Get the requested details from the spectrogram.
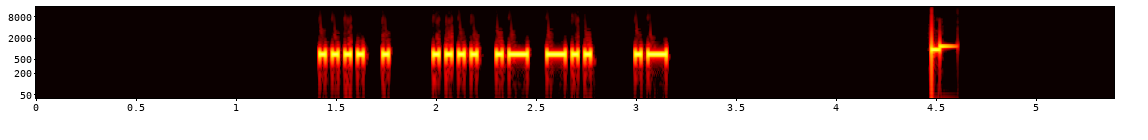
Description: Morse code, heard as a keyed tone, about 37 wpm, 700 Hz. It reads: HE HAD A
